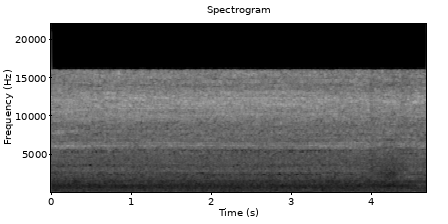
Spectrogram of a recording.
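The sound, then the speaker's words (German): A steady, loud hiss of a small glass lantern being sandblasted with quartz sand inside an industrial sandblasting machine runs unbroken for several seconds, a harsh rushing blast of abrasive against glass with no pauses and no voices. “Schnell so ein Windlichtchen Sandstrahlen.”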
